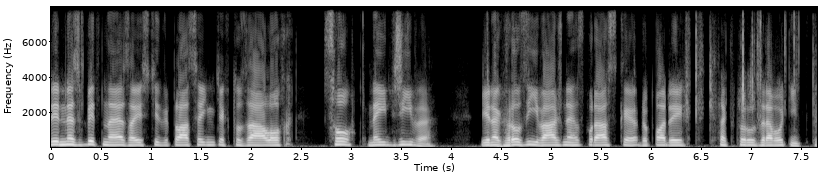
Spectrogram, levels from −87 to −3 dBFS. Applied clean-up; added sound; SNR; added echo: neural diffusion model UNIVERSE++.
